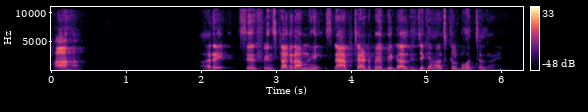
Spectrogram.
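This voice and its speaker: A man's voice: high-pitched, expressive, takes it slowly, a bit bright, full character voice. A man playing a talkative young content writer on a date in a scripted comedy sketch, preachy and fawning.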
